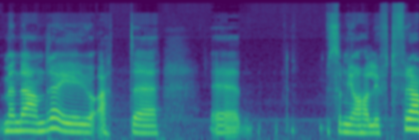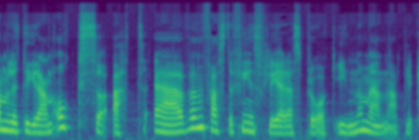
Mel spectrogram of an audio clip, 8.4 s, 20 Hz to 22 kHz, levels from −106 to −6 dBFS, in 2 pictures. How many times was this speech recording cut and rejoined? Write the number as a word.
zero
